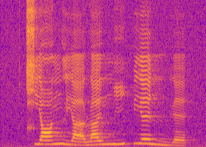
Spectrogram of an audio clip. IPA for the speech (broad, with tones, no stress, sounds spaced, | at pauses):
t͡ɕ j ɑ˧˥ ŋ l j ä̰˨˩ ɻ a˦ ɪ̯ m i˧˥ p j ɛ˥˩ n n̪ ɥ ɛ˩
